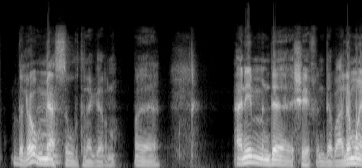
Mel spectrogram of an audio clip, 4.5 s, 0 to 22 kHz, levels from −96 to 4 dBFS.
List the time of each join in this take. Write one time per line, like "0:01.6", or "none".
none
